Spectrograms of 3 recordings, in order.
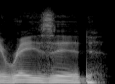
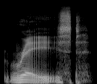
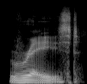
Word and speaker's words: raised: speakers make they say razid razid so they're adding that extra ed sound when most of the time it's not necessary so it simply raised so just imagine a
